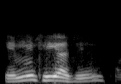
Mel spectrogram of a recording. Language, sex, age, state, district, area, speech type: Bengali, male, 18-30, West Bengal, Dakshin Dinajpur, urban, conversation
